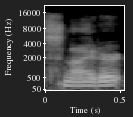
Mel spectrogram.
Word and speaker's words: Snyder: You know, if you want to write a poem about Snyder, it rhymes with spider.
